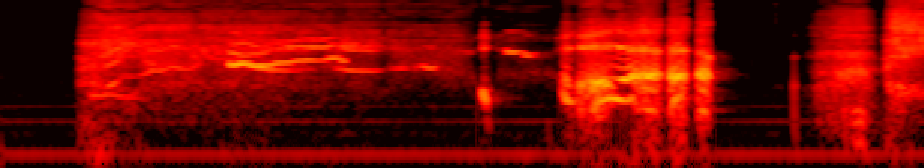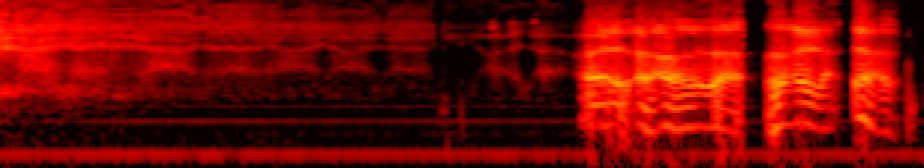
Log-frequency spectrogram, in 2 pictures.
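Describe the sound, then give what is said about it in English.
A voice imitates the devil's breathing described in Blatty's book, done very close to the microphone: long, harsh rasping exhalations with a strained, groaning tone, broken by short choking gasps, ending in a burst of quicker, forced, gagging breaths down to the last breath. “But Blatty says in the book it had an unearthly sound, the devil's breathing, that could be heard through the open door.”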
